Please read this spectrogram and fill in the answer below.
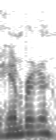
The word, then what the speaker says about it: Hamburger: Well, there's so much to unpack here, but let me just kind of work backwards and start first of all with Hamburger, the author, I'm saying that right, Hamburger, right? Mm-hmm.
